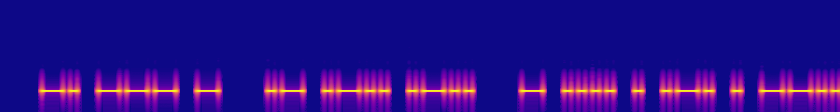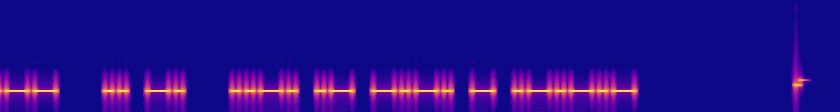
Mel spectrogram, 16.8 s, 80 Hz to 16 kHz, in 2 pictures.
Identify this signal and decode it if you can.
Morse code, heard as a keyed tone, about 17 wpm, 700 Hz. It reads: NOT ALL THERE, IN FACT.
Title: Sentences from Top 600 Words 17wpm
